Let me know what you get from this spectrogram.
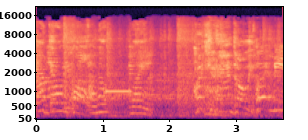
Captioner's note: beep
